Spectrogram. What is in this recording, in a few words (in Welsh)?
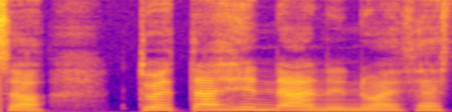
"hunan", Welsh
